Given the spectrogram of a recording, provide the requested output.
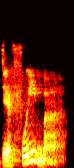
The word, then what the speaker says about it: DFWIMA: the metaverse see ya jeff i learned it's pronounced defuima it is that's the way we do it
